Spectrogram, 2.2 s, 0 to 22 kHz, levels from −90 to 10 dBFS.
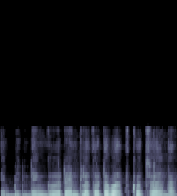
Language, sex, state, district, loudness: Telugu, male, Telangana, Nalgonda, -20 LUFS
